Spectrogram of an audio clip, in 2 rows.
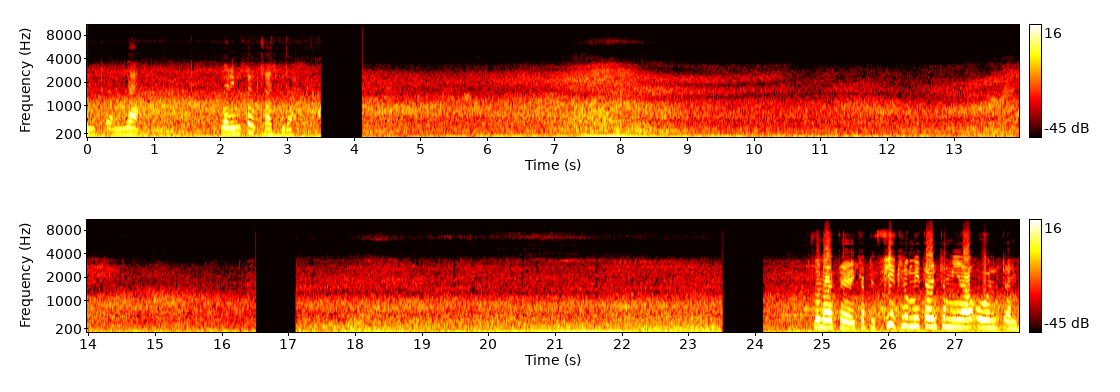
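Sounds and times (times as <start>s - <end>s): road traffic: 0.0s - 27.9s
car passing: 4.2s - 16.5s
wind rumble on microphone: 7.8s - 16.5s.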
